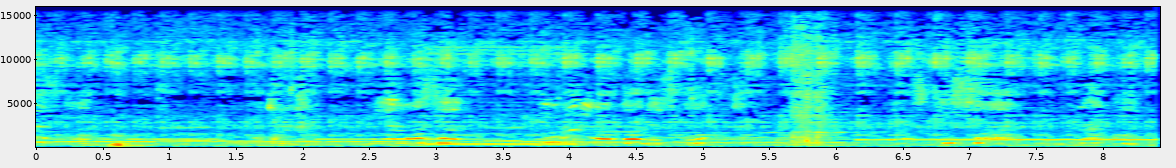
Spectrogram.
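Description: Anime episode soundtrack: a girl's voice speaking Japanese dialogue in short lines over background music of long held notes.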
